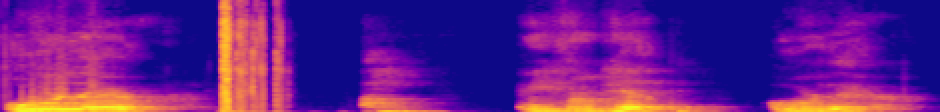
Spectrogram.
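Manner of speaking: high-pitched exasperated order; getting mad. Acted. Supervisor directing confused students, mad and exasperated. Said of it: "and he's getting mad".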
